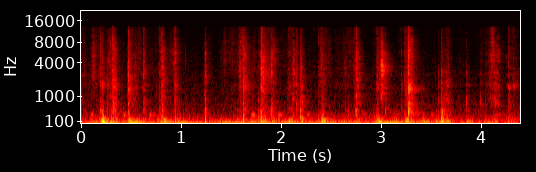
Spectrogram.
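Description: Tarot cards being shuffled by hand: a quick, irregular run of soft card clicks and flicks.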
